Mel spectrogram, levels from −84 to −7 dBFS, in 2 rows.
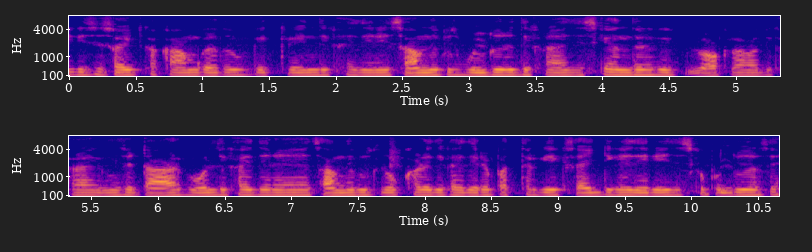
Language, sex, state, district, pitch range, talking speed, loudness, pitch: Hindi, male, Andhra Pradesh, Guntur, 120-125 Hz, 295 wpm, -33 LUFS, 120 Hz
